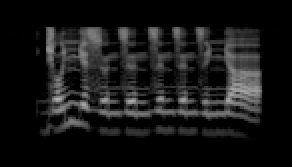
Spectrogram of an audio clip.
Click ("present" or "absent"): absent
